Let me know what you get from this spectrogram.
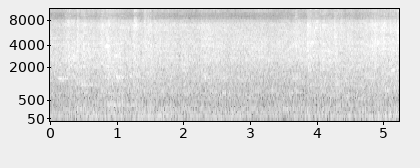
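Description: Freight train of container-loaded flat wagons rolling steadily past, with the continuous rumble and clatter of the wagons' wheels on the rails.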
